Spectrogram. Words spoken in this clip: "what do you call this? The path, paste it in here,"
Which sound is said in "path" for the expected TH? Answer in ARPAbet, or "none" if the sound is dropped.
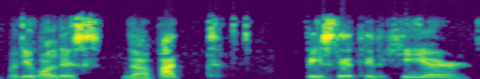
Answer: T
